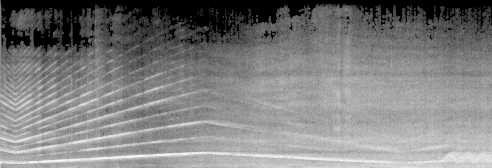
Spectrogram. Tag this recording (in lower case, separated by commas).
emergency vehicle, siren, fire truck (siren)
